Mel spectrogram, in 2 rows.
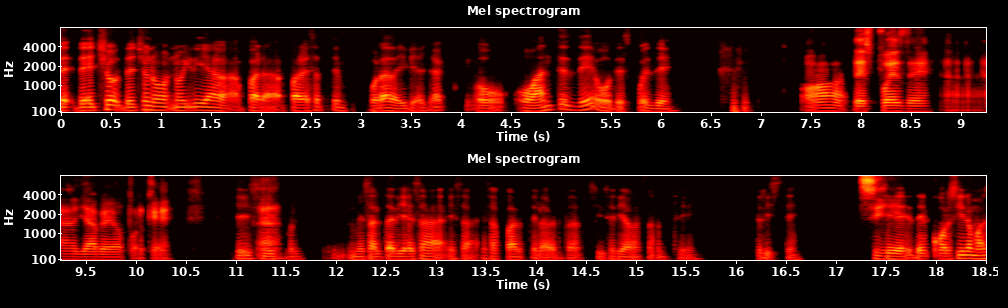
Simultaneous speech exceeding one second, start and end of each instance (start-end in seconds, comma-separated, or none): none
